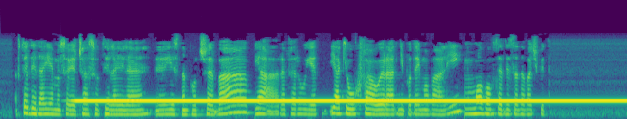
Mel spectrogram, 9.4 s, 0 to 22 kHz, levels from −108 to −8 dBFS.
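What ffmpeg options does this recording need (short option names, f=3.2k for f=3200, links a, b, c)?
-af "bandreject=f=620:w=30"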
